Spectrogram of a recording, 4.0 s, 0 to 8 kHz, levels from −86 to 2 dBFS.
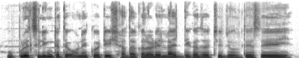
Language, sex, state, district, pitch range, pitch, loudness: Bengali, male, West Bengal, Alipurduar, 115-125 Hz, 120 Hz, -16 LUFS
